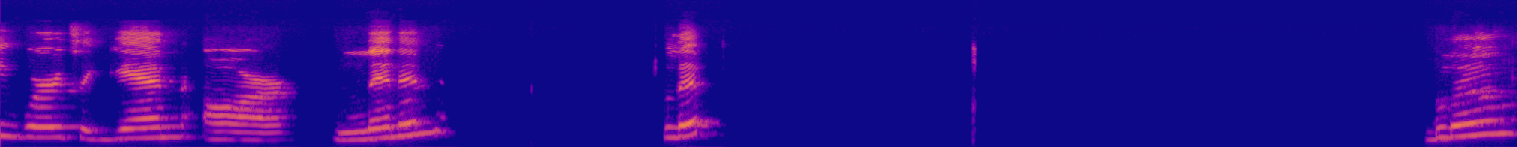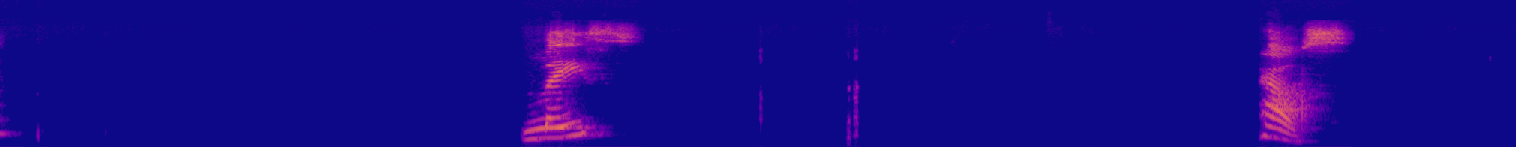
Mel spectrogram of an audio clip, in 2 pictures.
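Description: An elderly woman speaks in short bursts, heard through an online call.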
